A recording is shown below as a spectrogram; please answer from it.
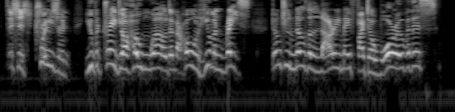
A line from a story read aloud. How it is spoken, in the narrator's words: the delegate from his home star of Vega actually rose and shouted to him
